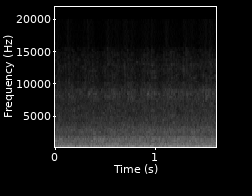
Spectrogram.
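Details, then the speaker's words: Truck being viewed for purchase idling with a pronounced misfire; low, uneven, lumpy stumbling idle under a steady rumble, no knocking; owner suspects coils or plugs rather than an internal issue. "you can feel the trunk but it's misfired pretty good uh i don't think it's an internal issue because it's not knocking or anything crazy like that it's probably cools plugs or something"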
